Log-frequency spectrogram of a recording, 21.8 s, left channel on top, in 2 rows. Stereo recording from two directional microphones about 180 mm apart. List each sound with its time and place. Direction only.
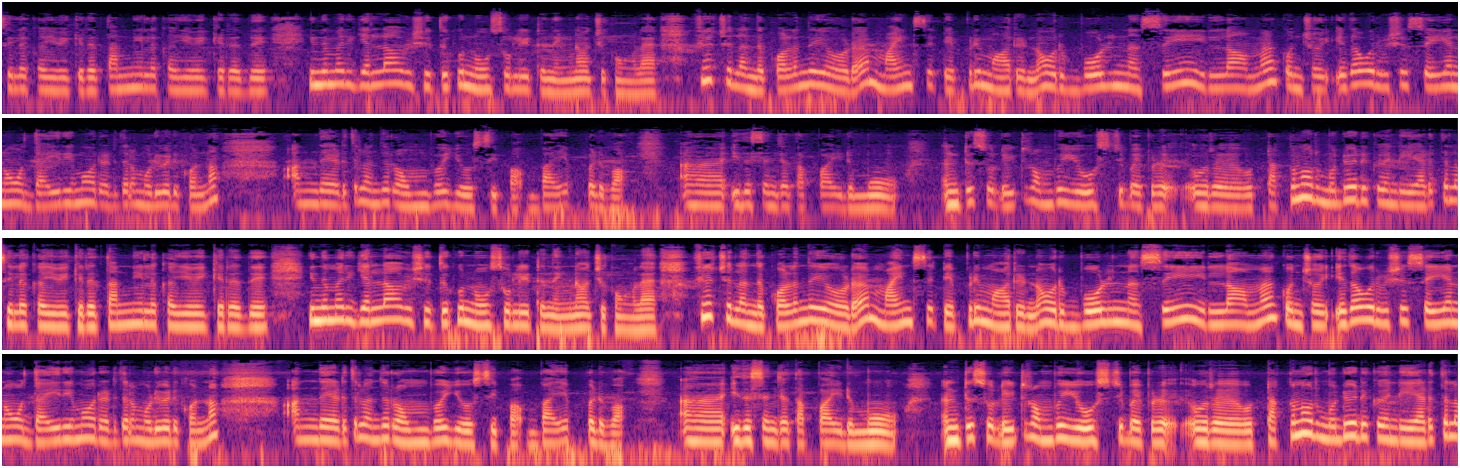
0.0 s speech: 25° right (ahead or behind)
16.0 s a woman's voice: 35° right (ahead or behind)
20.6 s speech: 15° right (ahead or behind)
